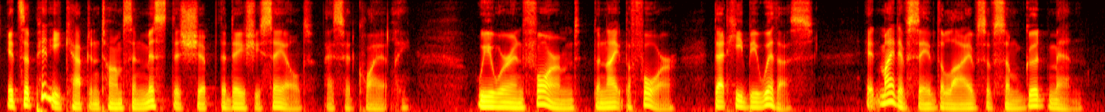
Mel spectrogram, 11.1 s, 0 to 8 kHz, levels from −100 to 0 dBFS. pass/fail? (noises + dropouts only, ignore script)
pass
